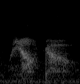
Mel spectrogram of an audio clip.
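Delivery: whispered teasing aside. Real, not acted. Host teasing next episode in a whisper. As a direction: whisper it like a secret.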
